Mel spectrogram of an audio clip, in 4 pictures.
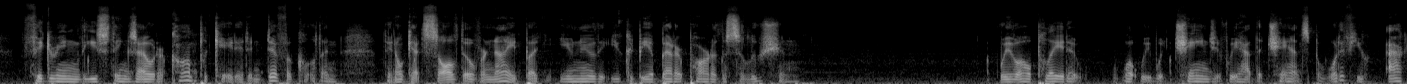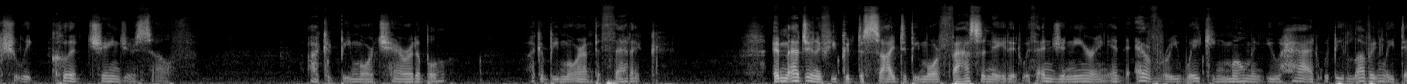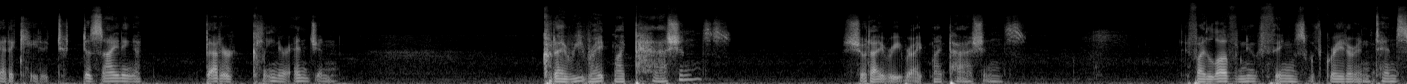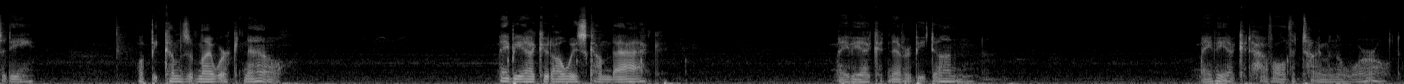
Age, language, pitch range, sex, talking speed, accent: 40-59, English, 120-135 Hz, male, 140 wpm, American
